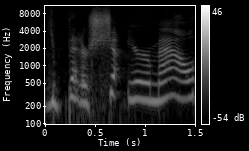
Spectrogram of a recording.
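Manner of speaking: imitated Southern accent. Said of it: "Southern accent".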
